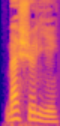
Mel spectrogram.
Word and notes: bachelier: francais

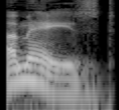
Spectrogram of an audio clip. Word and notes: amazed: anglais

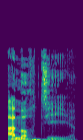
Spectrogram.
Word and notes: amortir: francais

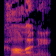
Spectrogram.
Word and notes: colony: anglais

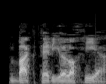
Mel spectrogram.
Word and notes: bacteriología: espagnol

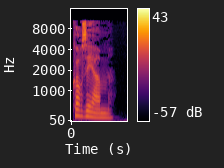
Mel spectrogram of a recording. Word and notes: corps et âme: francais

